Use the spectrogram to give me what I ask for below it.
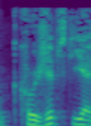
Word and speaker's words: Korzybski: You've mentioned, I never know if I'm pronouncing this right, the Orzabowski, the general semantics. And I know that James Joyce was a huge influence on Bob. Who were some of his other major influences? – Yeah, so Korzybski, I think,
